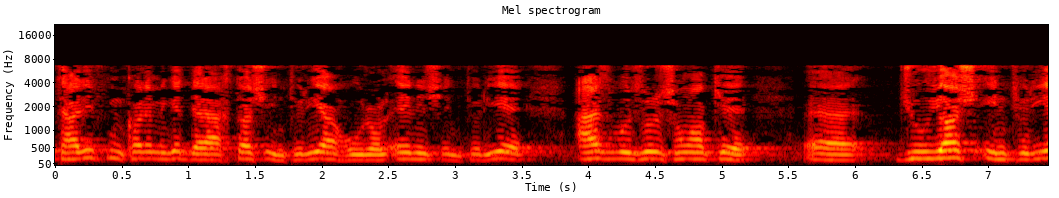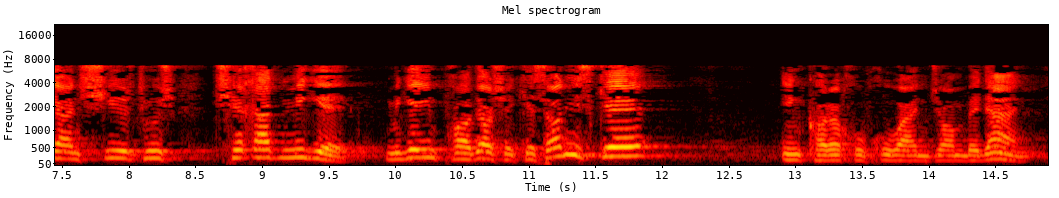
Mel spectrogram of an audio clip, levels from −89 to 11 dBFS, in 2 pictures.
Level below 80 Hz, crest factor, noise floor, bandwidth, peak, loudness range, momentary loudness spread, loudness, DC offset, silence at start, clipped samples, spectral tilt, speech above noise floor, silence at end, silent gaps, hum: -74 dBFS; 22 dB; -63 dBFS; 7 kHz; -10 dBFS; 5 LU; 11 LU; -31 LUFS; under 0.1%; 0 s; under 0.1%; -3 dB/octave; 32 dB; 0 s; none; none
